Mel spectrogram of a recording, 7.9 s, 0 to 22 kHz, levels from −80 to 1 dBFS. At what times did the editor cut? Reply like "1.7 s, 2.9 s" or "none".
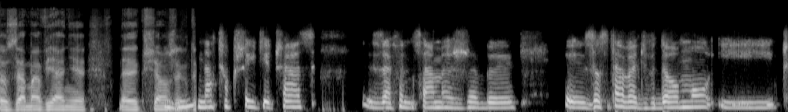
2.0 s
